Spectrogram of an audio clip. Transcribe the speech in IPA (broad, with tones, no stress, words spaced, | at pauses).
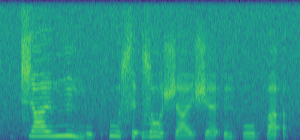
t͡ɕa˦ɪ̯ mĩ˦˨mu˨pʰu˦˨ sʰɪ˦ʔzɔ˦˨ ʃa˨ɪ̯ʃɛ˨ʔĩ˦˨ko˦ pä˦ʔ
